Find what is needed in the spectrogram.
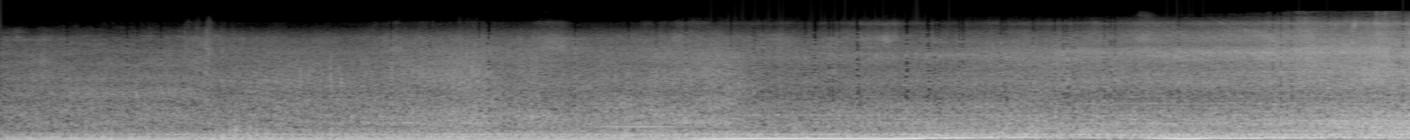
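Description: Diesel locomotive hauling passenger coaches drawing near on the next track: a steady rumbling noise whose deep engine rumble grows louder about halfway through.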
